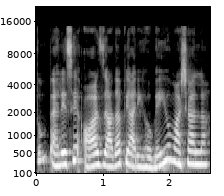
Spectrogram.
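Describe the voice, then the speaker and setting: A woman's voice: a little high, darkish tone, natural voice. A woman voicing a possessive young husband in an audiobook, swinging between teasing and pleading.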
